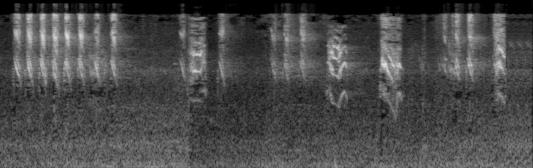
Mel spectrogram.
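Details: Female double-collared seedeater calling to prompt a male's song: a fast string of high chirps, then sparse notes that drop steeply in pitch, closing with a short burst.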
